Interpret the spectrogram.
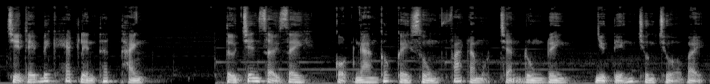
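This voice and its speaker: A man narrating a ghost story in a steady, measured reading voice. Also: on the low side, slightly rough, faint music behind.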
